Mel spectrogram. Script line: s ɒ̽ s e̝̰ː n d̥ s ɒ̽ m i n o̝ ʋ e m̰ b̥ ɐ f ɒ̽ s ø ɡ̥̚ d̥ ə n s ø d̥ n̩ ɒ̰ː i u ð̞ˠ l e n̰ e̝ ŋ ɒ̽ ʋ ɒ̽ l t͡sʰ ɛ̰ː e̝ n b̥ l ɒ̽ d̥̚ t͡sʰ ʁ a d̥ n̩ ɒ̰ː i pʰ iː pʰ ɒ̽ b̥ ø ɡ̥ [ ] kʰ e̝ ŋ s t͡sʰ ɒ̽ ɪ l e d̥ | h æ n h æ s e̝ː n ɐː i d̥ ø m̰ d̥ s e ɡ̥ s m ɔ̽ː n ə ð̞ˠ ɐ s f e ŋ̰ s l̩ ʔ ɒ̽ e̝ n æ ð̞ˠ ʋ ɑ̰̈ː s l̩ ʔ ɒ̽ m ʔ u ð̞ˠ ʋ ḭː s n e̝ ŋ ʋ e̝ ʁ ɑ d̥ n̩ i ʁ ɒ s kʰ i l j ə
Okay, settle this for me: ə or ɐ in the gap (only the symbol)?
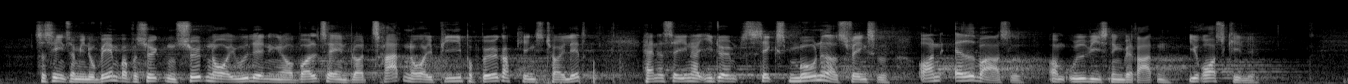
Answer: ɐ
